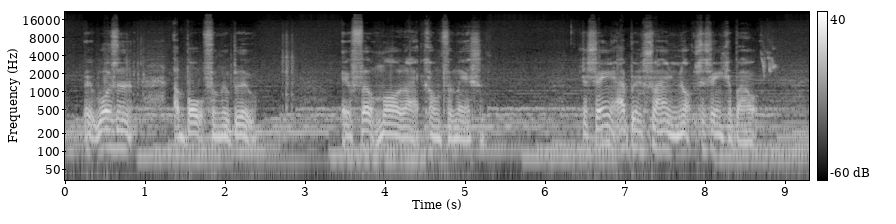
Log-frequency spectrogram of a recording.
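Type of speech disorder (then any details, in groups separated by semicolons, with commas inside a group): Speech after partial glossectomy; tongue cancer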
